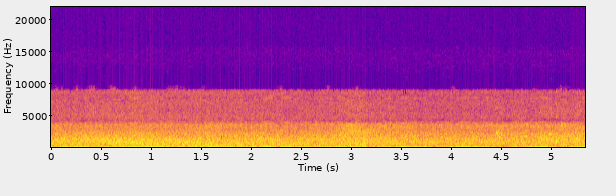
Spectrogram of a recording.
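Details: Steady low engine-like rumble with a pulsing low hum throughout, and no animal voice heard.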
